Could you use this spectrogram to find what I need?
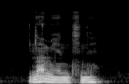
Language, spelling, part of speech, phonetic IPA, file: Polish, namiętny, adjective, [nãˈmʲjɛ̃ntnɨ], LL-Q809 (pol)-namiętny.wav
